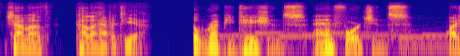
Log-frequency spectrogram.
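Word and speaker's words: Chamath Palihapitiya: It's Chamath Palahapatia.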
